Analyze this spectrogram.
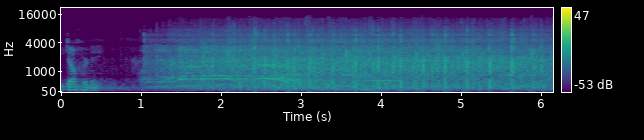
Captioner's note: audience applauding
